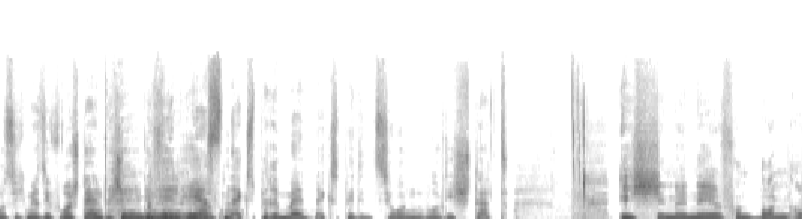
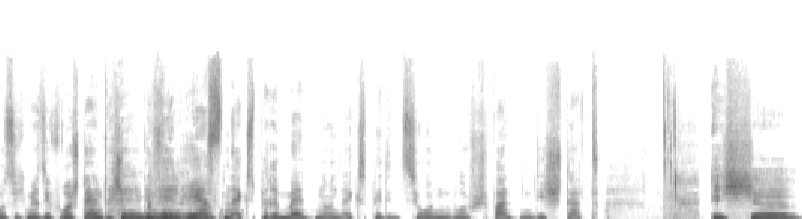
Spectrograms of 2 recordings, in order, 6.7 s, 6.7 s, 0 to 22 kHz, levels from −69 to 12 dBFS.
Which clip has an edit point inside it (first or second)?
first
